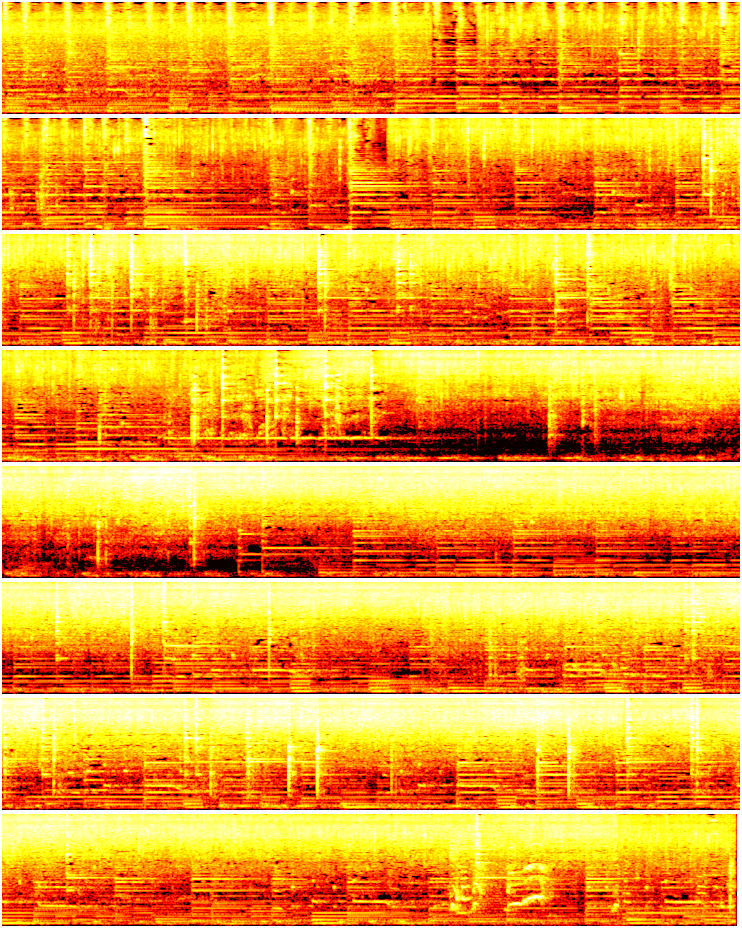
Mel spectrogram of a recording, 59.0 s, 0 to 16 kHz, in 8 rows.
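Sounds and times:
meat sizzling in a frying pan: 0:00.0 - 0:59.0
soft background music: 0:00.0 - 0:59.0
metal spatula scraping a pan: 0:14.4 - 0:21.0, 0:23.1 - 0:26.6, 0:41.3 - 0:51.4.

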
